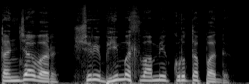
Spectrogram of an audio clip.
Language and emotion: Marathi, neutral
